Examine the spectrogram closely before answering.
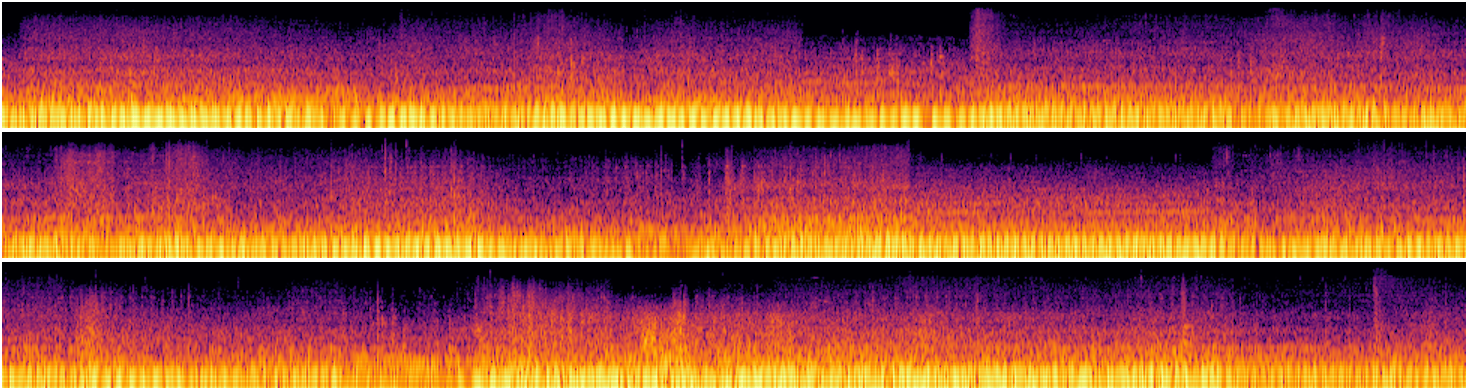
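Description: A tank engine rumbles steadily and deeply.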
